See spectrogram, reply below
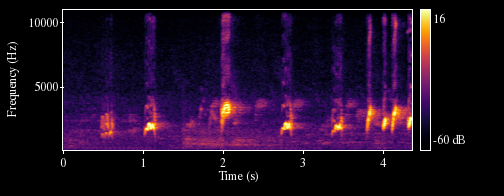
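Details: Red-whiskered bulbul trained for competition singing: short bright whistled notes, some slurred upward, spaced about every half second, closing with a quick cluster of three or four phrases.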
